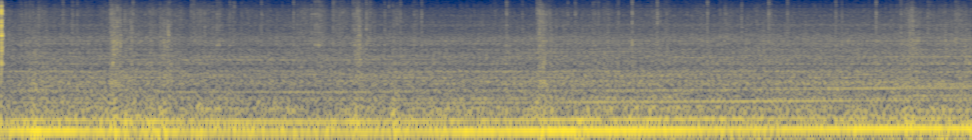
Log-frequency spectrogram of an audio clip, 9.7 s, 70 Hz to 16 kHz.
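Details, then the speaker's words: 1996 Dodge Dakota 3.9L V6 after new fan clutch installed, driving at 32°F outside: steady low engine drone with no fan roar; fan clutch slipping normally instead of locked up. "As you can hear, it's not noisy anymore. It's slipping like it should."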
